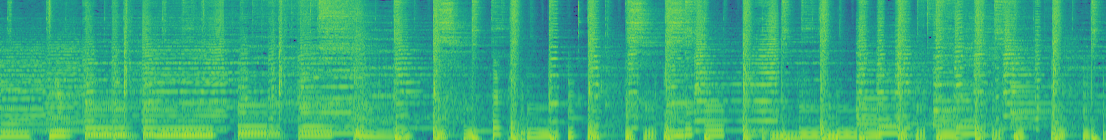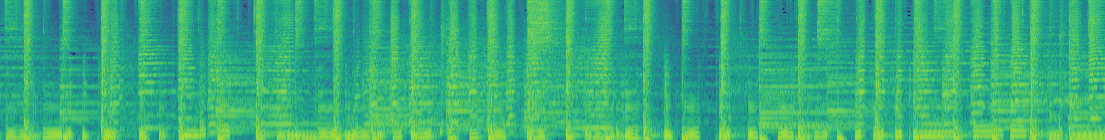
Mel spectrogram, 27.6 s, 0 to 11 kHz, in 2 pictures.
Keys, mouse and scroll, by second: 0.9-2.5 scroll up 2, 2.5-5.4 drag, 5.9-7.3 middle drag, 7.3 shift+space, 9.3 shift+space, 10.1 shift+Left, 10.6 shift+space, 11.8 shift+space, 12.8-15.1 drag, 18.5-20.3 drag, 22.0-25.6 drag, 27.2 click.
